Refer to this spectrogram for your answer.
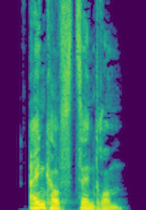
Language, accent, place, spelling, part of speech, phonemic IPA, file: German, Germany, Berlin, Einkaufszentrum, noun, /ˈaɪ̯nkaʊ̯fsˌt͡sɛntʁʊm/, De-Einkaufszentrum.ogg
- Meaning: shopping center, shopping mall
